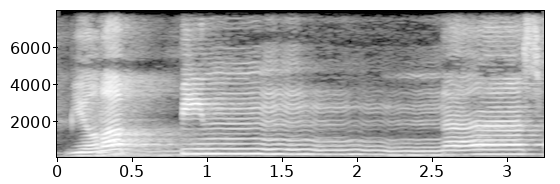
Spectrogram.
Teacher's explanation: Langsung masuk ke nun gunnah ini bertasydid, dibacanya gunnah. Birabbin nas, boleh 2 harkat, 3 harkat sampai 5 harokat.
